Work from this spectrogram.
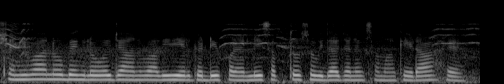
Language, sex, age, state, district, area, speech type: Punjabi, female, 30-45, Punjab, Kapurthala, urban, read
